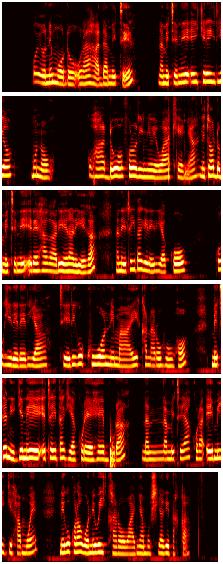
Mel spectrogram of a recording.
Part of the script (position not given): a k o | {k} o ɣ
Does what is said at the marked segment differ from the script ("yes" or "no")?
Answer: no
